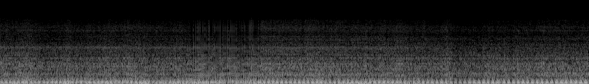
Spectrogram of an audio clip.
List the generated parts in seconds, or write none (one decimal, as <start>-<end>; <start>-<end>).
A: 1.9-2.6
